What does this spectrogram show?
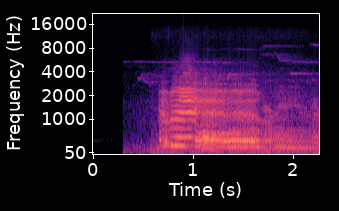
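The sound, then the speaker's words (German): A bear roars once, loud, a deep rasping bellow that swells and holds for about a second before trailing off into a low rumble. No voices. “Er ist wieder da, der wilde Bär.”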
